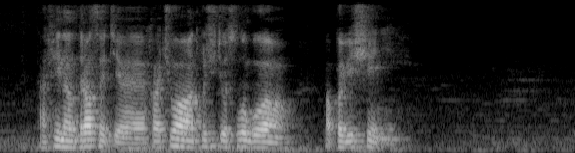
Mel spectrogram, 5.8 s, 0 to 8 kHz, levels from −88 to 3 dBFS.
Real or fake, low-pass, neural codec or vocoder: real; 7.2 kHz; none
